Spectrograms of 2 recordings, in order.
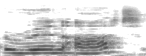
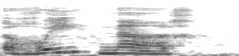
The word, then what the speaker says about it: Ruinart: Not Ruinart, which is what the granny did to the painting in Spain. It's Ruinart. This is actually easier for American English speakers to pronounce because you have the rolling R. So it's easier to say Ruinart than to say it in received English, where it would be Ruinart, but you can get it with practice.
